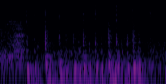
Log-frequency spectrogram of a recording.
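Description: Rapid clicking of computer keys as someone types a web search for a pasta ladle ("Nudelkelle"), a quick irregular run of taps with no voices, fairly quiet overall.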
